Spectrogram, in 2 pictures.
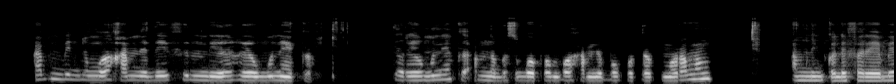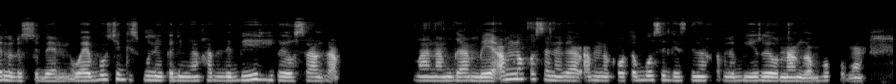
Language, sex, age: Wolof, female, 25-35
